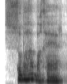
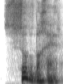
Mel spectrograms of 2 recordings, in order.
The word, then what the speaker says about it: صبح بخیر: غور سے سنیے، صادق۔ دوسرا لفظ ہے صبح بخیر۔ یہ غلط تلفظ ہے، درست تلفظ ہے صبح بخیر۔ دوبارہ سنیے، صبح بخیر۔ بچوں آپ بھی غور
